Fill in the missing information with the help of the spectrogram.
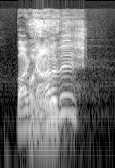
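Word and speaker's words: Bogdanović: They got, I don't even know how to say this guy's name. Bogdanovich? – Okay. You got it. You actually said it right. You got it. I'm pretty sure you said that right.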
